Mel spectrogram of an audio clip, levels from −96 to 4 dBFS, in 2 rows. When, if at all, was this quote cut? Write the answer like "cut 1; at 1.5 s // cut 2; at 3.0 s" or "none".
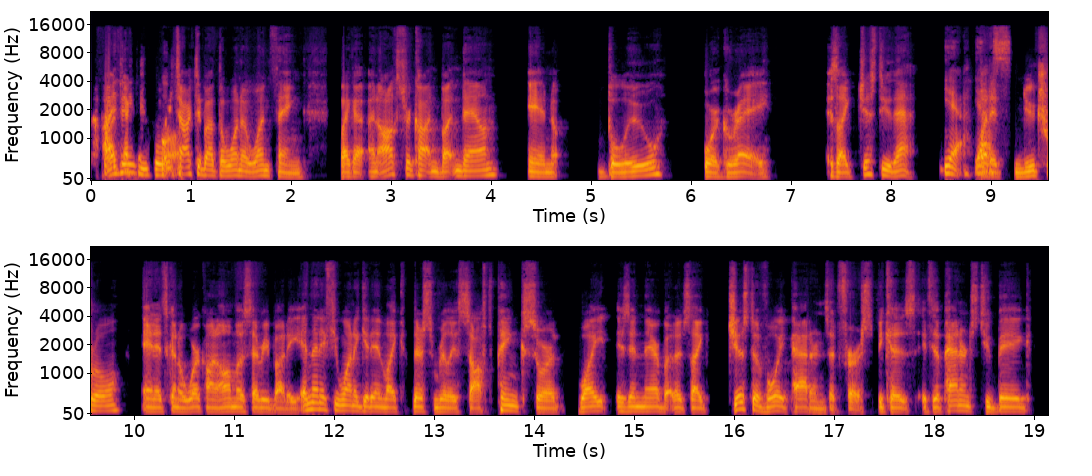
cut 1; at 8.8 s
